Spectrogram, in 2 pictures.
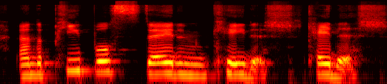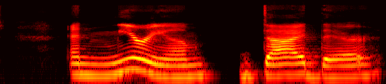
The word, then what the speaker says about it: Kadesh: Kad kades kades K Kadesh Kadesh whatever Kadesh Kadesh capish capish that's what it rhymes with well it kind of Rhymes then the children of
